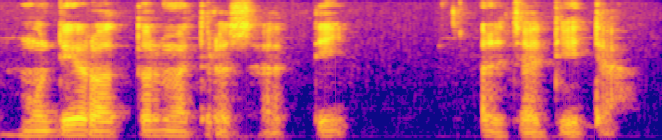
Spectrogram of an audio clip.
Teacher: Terdapat jeda di antara kalimat mudiratul madrasati dan al-jadidah.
